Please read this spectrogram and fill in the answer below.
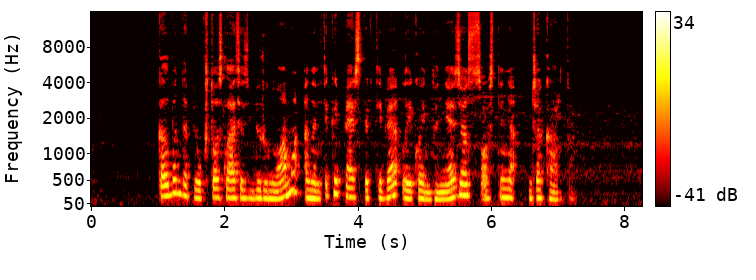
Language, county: Lithuanian, Klaipėda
